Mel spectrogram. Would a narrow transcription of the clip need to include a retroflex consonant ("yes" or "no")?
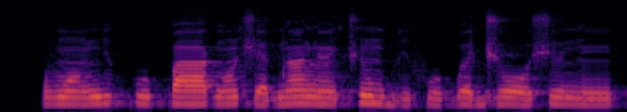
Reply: no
